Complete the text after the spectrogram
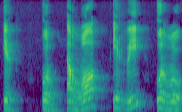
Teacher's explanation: Lidahnya tuh kalau kita baca huruf R. Huruf ro cukup sebentar aja. Sejenak. Satu harokat aja. Kayak cuma naik turun 2 kali.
